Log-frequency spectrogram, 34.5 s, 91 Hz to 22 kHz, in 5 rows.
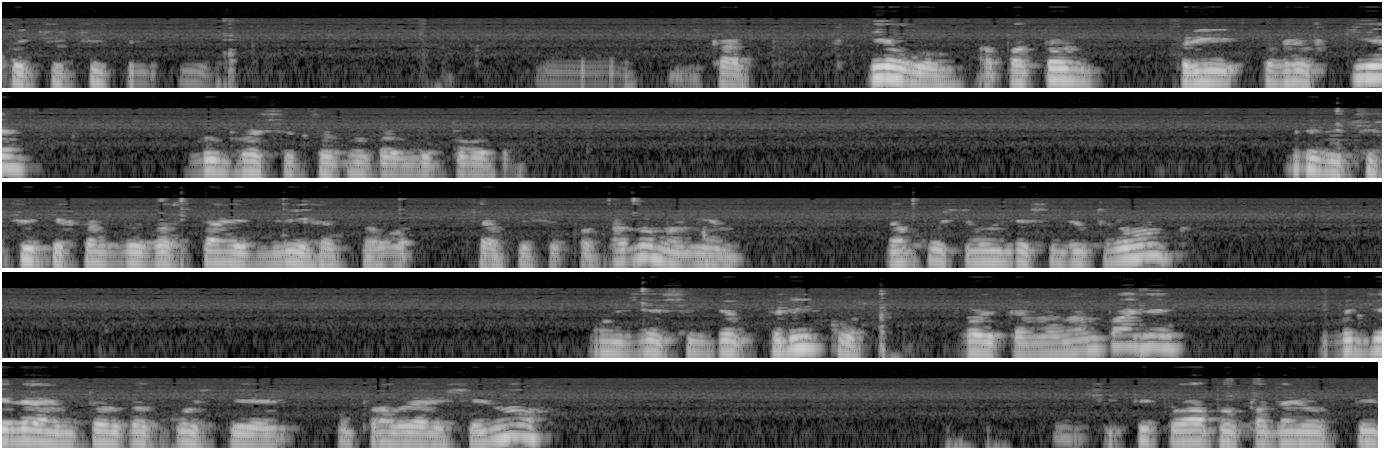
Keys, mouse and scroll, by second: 2.0 KP_3, 5.8-13.5 drag, 14.5 click, 15.1 middle click, 16.7 click, 18.3-24.0 drag, 24.9 KP_3, 26.5 click, 32.2 g.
